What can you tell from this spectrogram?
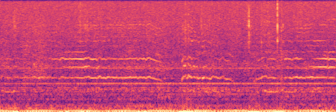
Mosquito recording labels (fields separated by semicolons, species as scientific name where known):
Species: Culex pipiens complex; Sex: female; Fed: unfed; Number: one; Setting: cup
